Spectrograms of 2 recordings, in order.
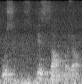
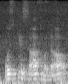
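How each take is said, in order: First: Slow breathy whisper, almost secret. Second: Said in the usual way. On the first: Acted. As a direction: hush it slowly, as if confiding. Repeated exhortation, first take hushed. (धीमी फुसफुसाहट में)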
